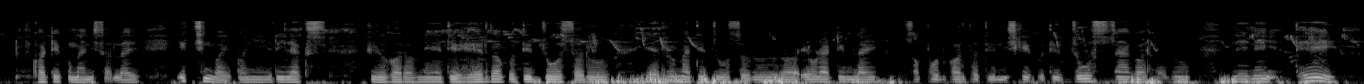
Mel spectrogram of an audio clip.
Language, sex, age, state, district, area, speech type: Nepali, male, 18-30, West Bengal, Kalimpong, rural, spontaneous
